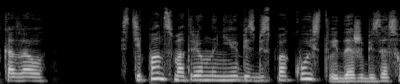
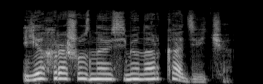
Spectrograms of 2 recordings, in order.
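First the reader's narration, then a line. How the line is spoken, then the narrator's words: Sigh. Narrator (Russian): вздохнула Антонина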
